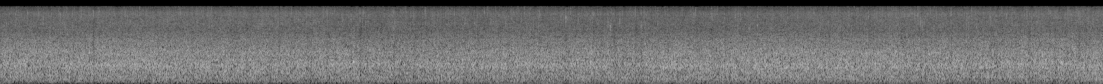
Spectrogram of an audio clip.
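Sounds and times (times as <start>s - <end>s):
heavy rain on foliage: 0.0s - 11.0s.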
